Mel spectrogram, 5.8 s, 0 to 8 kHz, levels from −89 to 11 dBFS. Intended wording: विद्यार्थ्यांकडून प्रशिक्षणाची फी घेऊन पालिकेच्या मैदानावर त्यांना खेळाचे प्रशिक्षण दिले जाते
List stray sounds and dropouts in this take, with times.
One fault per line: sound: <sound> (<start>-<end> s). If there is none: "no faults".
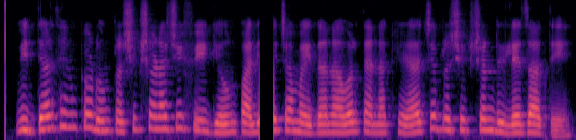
sound: dropout (2.6-2.7 s)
